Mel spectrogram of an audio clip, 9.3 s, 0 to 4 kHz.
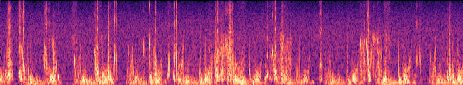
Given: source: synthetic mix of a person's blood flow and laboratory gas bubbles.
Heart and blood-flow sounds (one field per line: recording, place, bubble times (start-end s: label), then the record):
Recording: Doppler ultrasound of blood flow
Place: precordium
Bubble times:
0.07-0.27 s: bubbles
0.34-0.56 s: bubbles
0.85-1.21 s: bubbles
1.44-1.53 s: bubbles
1.85-2.03 s: bubbles
2.12-2.35 s: bubbles
2.83-3.17 s: bubbles
3.31-3.63 s: bubbles
4.15-4.91 s: bubbles
5.28-5.83 s: bubbles
6.37-6.45 s: bubbles
7.17-7.63 s: bubbles
7.66-7.82 s: bubbles
8.30-8.43 s: bubbles
8.90-9.11 s: bubbles
From the record:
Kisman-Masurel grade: 243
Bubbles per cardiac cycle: several, 3 to 8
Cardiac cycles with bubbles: 100%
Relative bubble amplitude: loud (0.450 to 0.775)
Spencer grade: 3 (all of the cardiac periods contain showers or single bubble signals, but not dominating or overriding the cardiac motion signals)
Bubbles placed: only in the low amplitude regions of the cardiac cycle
